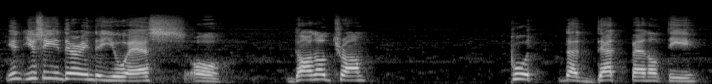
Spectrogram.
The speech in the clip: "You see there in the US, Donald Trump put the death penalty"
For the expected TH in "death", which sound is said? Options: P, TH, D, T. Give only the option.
T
